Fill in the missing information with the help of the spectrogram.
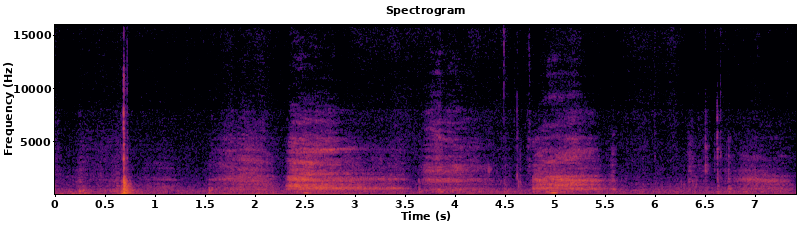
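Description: A woman breathing heavily, with two long noisy breaths or sighs about two and a half and five seconds in. A sharp click just under a second in.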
